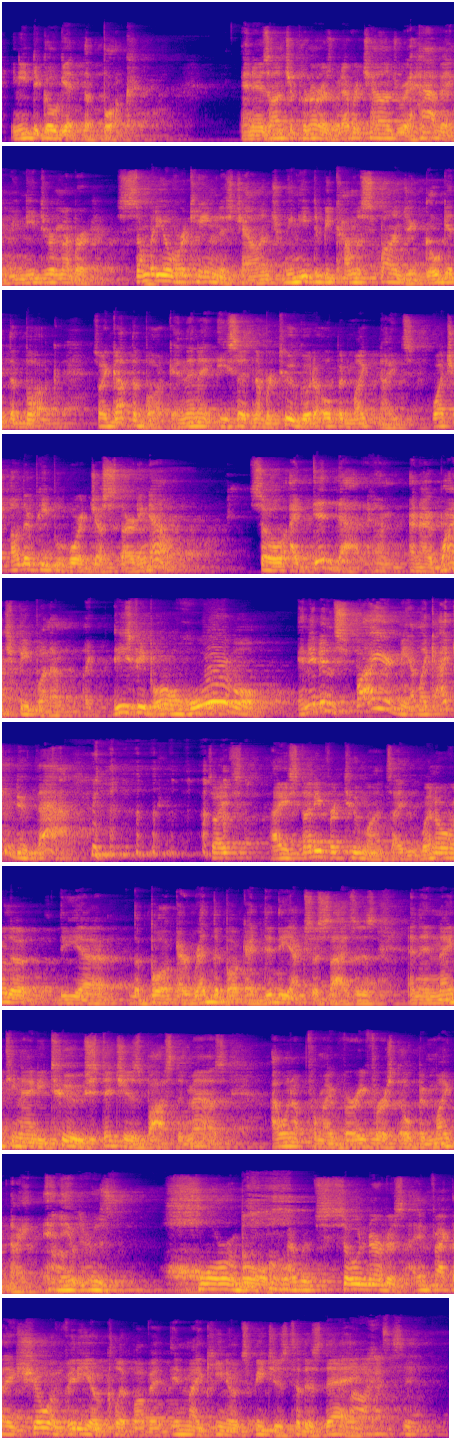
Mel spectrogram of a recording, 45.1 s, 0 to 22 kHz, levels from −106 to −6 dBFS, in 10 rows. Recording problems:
room echo; slight; dies away in 1.1 s
off-mic speech; somewhat distant

